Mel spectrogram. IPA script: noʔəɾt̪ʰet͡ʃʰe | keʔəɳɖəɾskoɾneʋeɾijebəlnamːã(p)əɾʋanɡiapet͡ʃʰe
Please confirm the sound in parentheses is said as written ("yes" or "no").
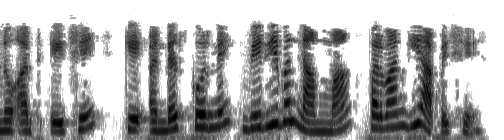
yes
